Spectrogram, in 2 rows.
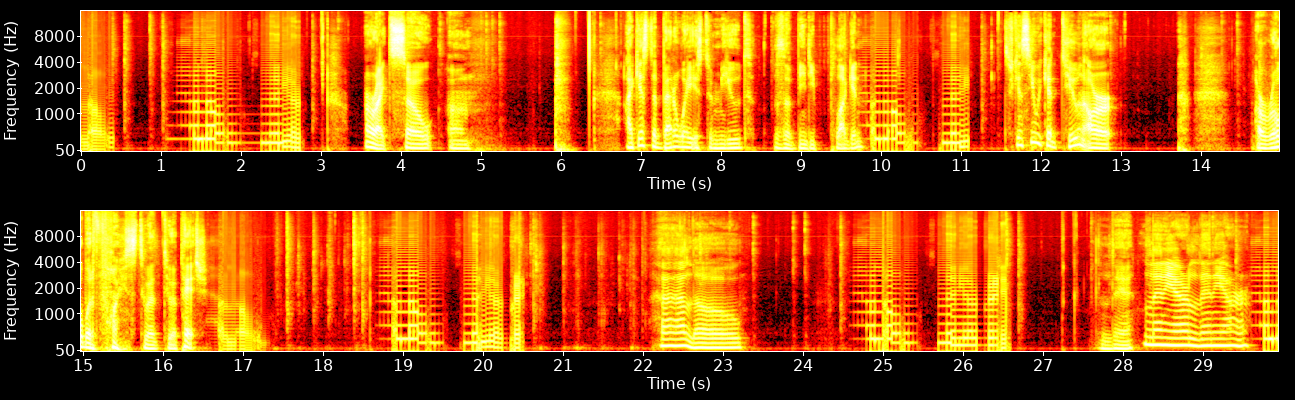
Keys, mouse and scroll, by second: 0.3 click, 2.5 space, 3.0-4.4 drag, 4.8 click, 6.1 click, 8.4 click, 9.2 space, 11.2 click, 11.2 space, 12.1-12.7 drag, 13.8 typing, 14.0 click, 15.2 alt+Down, 15.5 alt+Down, 16.1 space, 17.2 space, 17.7 alt+Up, 17.8 alt+Up, 18.2 space, 20.3 space, 21.0 ctrl+scroll down 1, 21.7 ctrl+scroll up 1, 22.3-22.8 typing, 22.8 click, 23.6 click, 24.1 typing, 26.3 space, 27.4-28.9 drag, 29.0 typing.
